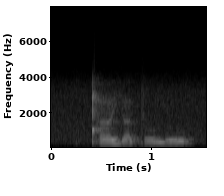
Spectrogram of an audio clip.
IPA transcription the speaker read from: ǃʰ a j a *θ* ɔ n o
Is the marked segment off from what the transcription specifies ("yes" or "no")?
yes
